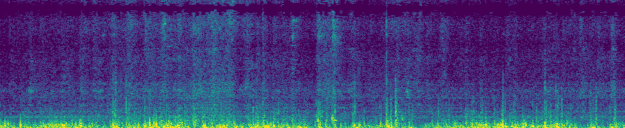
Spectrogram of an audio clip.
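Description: Passenger train running along the track: a steady, loud rumble of wheels on rails with frequent clicks and rattles.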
